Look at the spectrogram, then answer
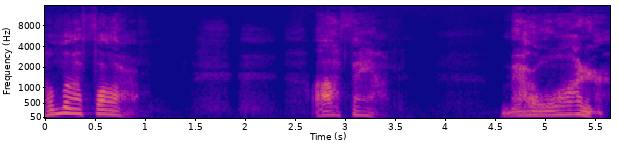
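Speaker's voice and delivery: play-acted winded huffing, puffing like a steam engine. Retelling what a man said when he came in, imitating huffing and puffing. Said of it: "he came in huffing and puffing".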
